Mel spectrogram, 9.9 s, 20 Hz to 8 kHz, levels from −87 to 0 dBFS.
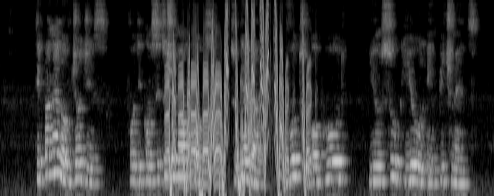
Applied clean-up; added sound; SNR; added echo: none; Scratching (performance technique); -1 dB; reverberation time 0.3 s.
